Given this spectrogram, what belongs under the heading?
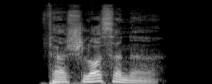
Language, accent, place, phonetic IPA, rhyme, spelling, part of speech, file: German, Germany, Berlin, [fɛɐ̯ˈʃlɔsənə], -ɔsənə, verschlossene, adjective, De-verschlossene.ogg
- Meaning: inflection of verschlossen: 1. strong/mixed nominative/accusative feminine singular 2. strong nominative/accusative plural 3. weak nominative all-gender singular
